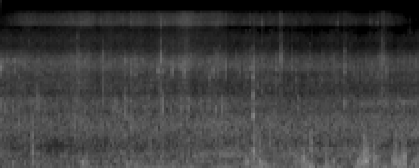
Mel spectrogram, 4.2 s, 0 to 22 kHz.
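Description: Iron Horse Unity 3.2 mountain bike riding along: steady wind noise on the GoPro's microphone and tyre rumble, with a few faint light ticks. The ticks are typical of the front disc brake rubbing on one side, as it is misaligned.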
